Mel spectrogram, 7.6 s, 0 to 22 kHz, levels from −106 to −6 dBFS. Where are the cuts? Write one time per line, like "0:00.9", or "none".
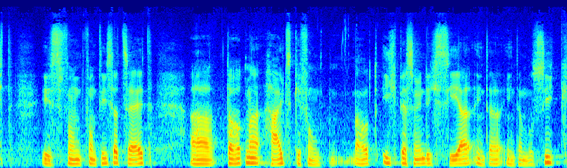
none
